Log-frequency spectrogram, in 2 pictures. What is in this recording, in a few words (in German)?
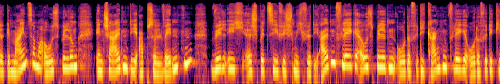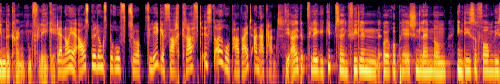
Stiftung Liebenau Infomercial; st-barbara-baienfurt; pflege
